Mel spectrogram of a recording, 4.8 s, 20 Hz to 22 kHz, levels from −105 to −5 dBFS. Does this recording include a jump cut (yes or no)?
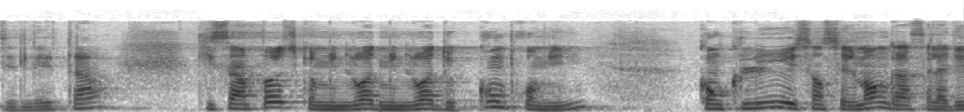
yes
